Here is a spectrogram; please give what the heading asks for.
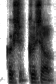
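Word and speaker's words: Cushop: And you had ERC proof of concepts grant for a project called Kushop. I don't know how to say it. Kushop.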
